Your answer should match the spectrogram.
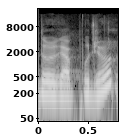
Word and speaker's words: Durga Pujo: Durga Pujo.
